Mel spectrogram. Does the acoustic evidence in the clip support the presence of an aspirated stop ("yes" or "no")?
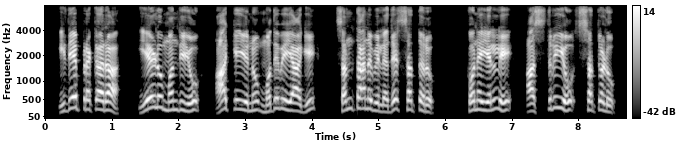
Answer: no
